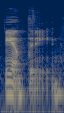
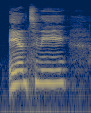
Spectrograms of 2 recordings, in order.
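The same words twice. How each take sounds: First: The middle consonant is a th sound. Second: The middle consonant is a plain t sound. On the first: "We would pronounce the uh, H" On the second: "in the U K, typically it is pronounced Anthony"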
